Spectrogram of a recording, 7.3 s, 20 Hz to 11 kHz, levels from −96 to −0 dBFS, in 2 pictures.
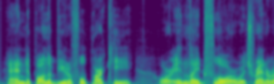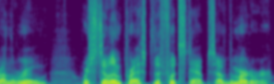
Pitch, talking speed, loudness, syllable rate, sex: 150 Hz, 170 wpm, -18 LUFS, 5.1 syllables/s, male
